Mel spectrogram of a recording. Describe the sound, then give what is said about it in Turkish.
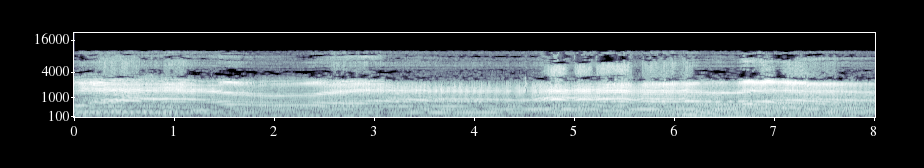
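A loud buzz of a tiny fly drones steadily for about eight seconds, its pitch wavering and sliding slightly as the fly hovers. “Küçücük bir sinekle dönüşüyor.”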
